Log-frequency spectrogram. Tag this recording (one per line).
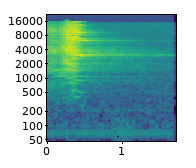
sword-slash
slash
movie
slice
sword
foley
